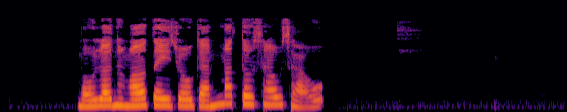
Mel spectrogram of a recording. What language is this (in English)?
Cantonese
